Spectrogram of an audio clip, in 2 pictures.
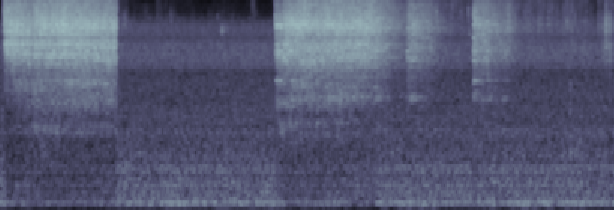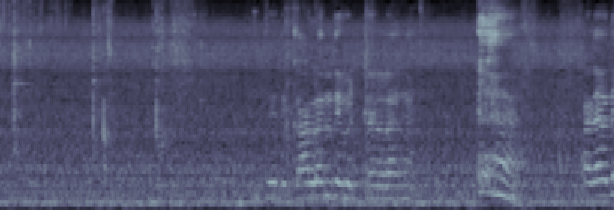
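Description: Hot tempering oil poured from a small tadka ladle onto chilli chutney in a steel bowl, sizzling in a sharp burst that lasts about a second. Further short sizzling bursts follow over the next few seconds as a spoon stirs the tempering into the chutney.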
